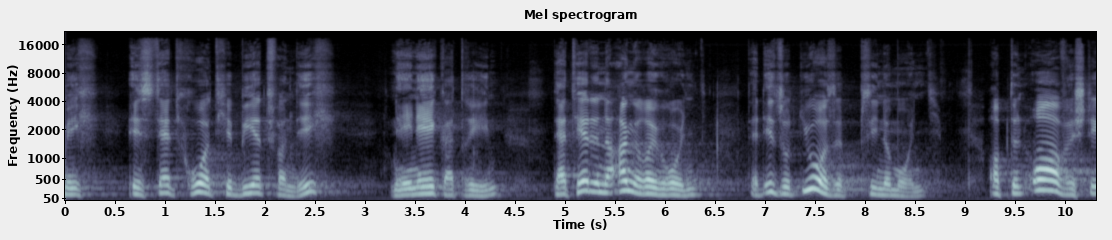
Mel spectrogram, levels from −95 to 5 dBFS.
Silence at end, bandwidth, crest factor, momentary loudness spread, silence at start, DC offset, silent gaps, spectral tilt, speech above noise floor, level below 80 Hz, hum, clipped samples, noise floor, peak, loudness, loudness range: 0 s; 19 kHz; 20 dB; 16 LU; 0 s; under 0.1%; none; -5 dB/octave; 33 dB; -72 dBFS; none; under 0.1%; -57 dBFS; -4 dBFS; -24 LUFS; 4 LU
